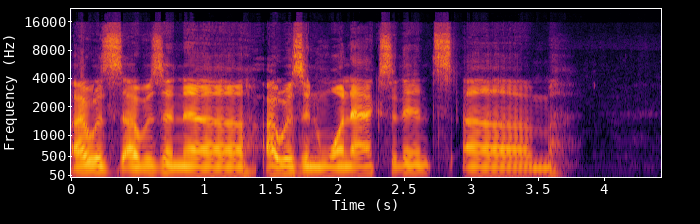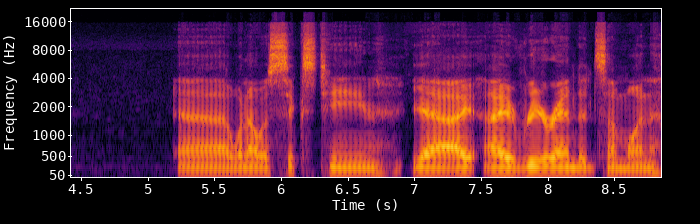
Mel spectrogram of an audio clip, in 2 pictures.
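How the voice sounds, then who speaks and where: In a normal speaking voice, a man with an American accent talks at a medium pitch and a fairly slow pace with fairly even intonation, on a very clean recording with a silent background. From United States. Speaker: YouTuber guest. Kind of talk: casual chat.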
